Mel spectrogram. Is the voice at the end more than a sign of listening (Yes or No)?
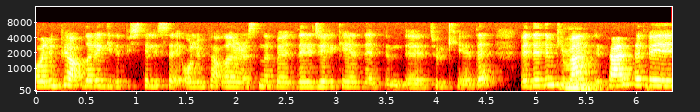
No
